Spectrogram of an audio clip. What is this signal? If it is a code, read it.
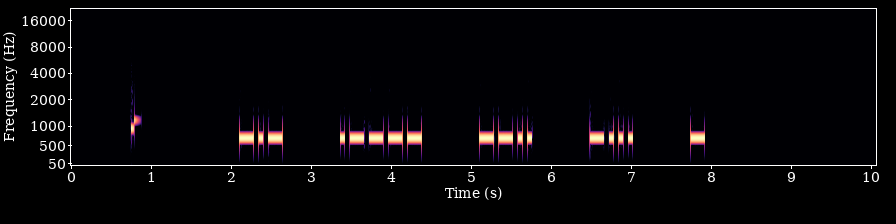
Morse code, heard as a keyed tone, about 20 wpm, spaced as for 9 wpm, 700 Hz. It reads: K1ZBT
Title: USA Call Signs - 5 Characters - 4x Character Spacing - 20wpm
